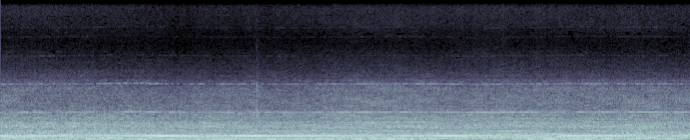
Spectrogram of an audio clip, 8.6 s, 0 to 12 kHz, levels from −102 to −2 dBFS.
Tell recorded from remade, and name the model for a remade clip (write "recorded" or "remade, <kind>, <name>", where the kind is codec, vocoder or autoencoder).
recorded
